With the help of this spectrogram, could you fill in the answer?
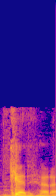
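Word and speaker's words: Kärcher: Kerher. Kerher, așa.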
